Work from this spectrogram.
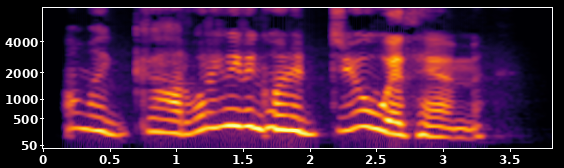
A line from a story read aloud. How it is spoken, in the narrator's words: Spencer groans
